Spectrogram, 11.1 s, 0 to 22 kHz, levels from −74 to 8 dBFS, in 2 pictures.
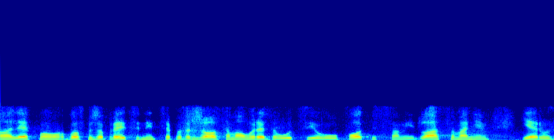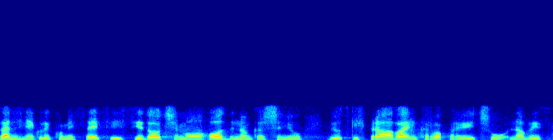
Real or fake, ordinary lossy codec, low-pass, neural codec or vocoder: fake; Opus, 16 kbps; 5.4 kHz; codec, 24 kHz, 0.9 kbps, WavTokenizer, large speech release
